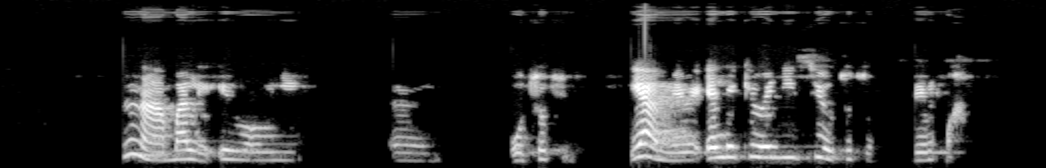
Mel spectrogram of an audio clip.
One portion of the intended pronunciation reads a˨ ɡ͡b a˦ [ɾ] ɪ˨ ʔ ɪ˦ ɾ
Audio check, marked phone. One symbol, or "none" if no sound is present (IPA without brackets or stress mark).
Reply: l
